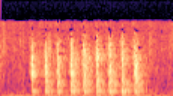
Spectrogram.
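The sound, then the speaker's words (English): A steady series of about eight firm knocks on a wooden door of a ranch house, evenly spaced, with no voices. “Seems like nobody's home. Ought to be somebody here, but I don't hear them coming to the door.”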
